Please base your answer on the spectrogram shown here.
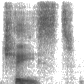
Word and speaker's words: chased: Here with the word chased, the ed is pronounced as a t sound here, chased.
